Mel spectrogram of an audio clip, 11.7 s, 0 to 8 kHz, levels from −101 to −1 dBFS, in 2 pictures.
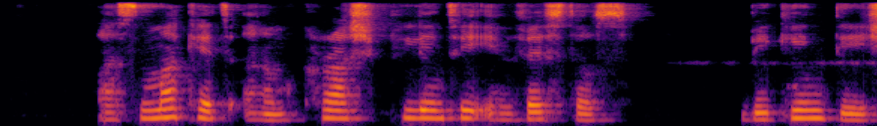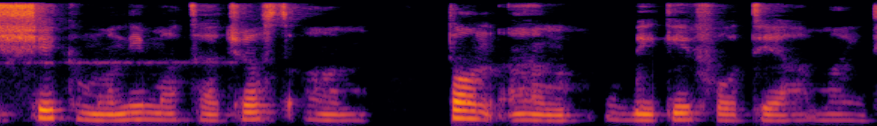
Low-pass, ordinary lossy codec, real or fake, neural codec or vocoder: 7.2 kHz; AAC, 48 kbps; real; none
